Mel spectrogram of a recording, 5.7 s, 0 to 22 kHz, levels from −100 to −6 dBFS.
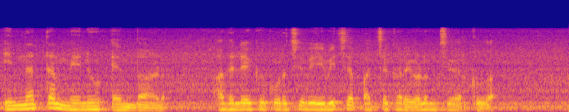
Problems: low volume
